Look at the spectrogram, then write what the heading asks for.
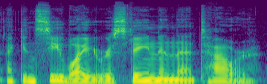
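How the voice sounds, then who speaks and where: A man's voice: mid-range voice, brisk, creaky, a little mellow, no echo, clean studio sound, lightly acted. A male narrator voicing a bewildered young man with a plainspoken, wry manner in a storybook reading. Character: bewildered young man, dry humor, anxious.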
